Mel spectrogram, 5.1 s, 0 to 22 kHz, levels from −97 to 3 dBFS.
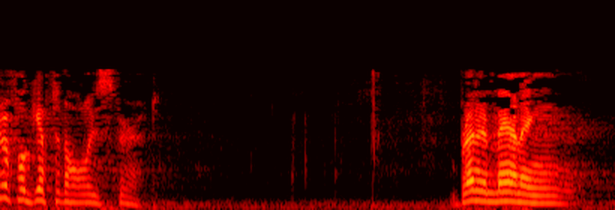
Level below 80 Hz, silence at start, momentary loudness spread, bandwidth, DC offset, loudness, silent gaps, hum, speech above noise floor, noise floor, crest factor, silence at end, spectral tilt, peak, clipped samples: -74 dBFS; 0 s; 20 LU; 5.6 kHz; under 0.1%; -41 LUFS; none; none; 36 dB; -77 dBFS; 20 dB; 0.3 s; -3.5 dB/octave; -26 dBFS; under 0.1%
